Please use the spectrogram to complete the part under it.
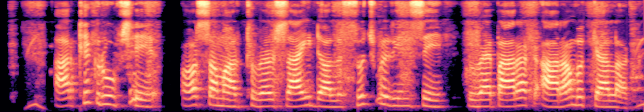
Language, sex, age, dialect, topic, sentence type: Maithili, male, 18-24, Southern/Standard, banking, statement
